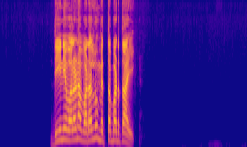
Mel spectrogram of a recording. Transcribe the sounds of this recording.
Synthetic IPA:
d̪iːniʋɐlɐnɐʋɐɽɐlumɛt̪ːɐbɐɽɐt̪̬aːji

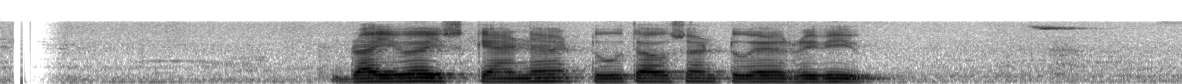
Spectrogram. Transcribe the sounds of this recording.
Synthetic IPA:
ɖɾaɪʋəɾskɛnəʈuːt̪ʰaʊsə̃ɳɖʈuelɾiʋiː

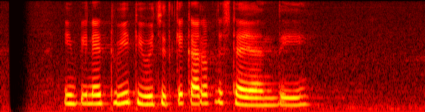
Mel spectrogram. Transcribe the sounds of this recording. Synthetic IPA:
ʔimpineɖ̪̥ṳwid̪̥i̤wud̥ʒ̥ṳt̪̚kekaɾokɾisd̪̥a̤jant̪i

